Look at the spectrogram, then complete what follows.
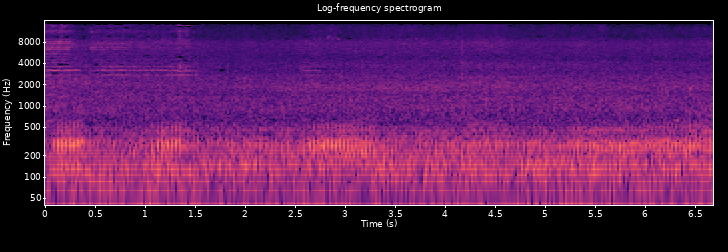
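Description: Traffic of motorcycles and scooters pulling away and crossing the railway tracks. Their small engines run steadily, swelling a few times as groups ride past.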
